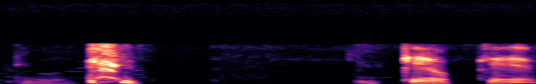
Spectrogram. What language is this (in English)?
Punjabi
